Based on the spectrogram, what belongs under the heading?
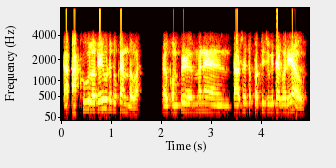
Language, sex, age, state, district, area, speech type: Odia, male, 30-45, Odisha, Dhenkanal, rural, conversation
